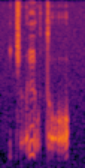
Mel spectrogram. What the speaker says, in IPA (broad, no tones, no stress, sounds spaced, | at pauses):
c ə̰ n o̰ t ɔ̰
